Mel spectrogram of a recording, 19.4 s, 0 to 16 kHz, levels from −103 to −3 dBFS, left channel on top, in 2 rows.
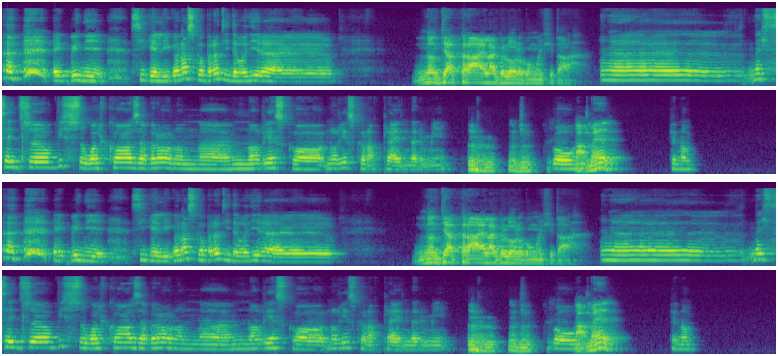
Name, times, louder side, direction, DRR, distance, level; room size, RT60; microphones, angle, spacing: voice 1, 0.0-4.2 7.5-15.3 16.5-17.0 18.0-18.3, left 3 dB, 90° left, 0.8 m, -19 dB
voice 2, 5.2-7.3 15.5-16.4 16.8-17.4, left 1 dB, ahead, 0.4 m, -18 dB
3.7 x 3.0 x 2.7 m
head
